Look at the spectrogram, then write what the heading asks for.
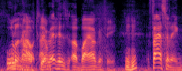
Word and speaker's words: Uhlenhaut: Uhlenhaut. Uhlenhaut.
